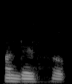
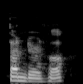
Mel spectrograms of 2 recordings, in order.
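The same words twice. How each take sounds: First: Said in the usual way. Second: Loud, booming narrator's retake; punched, much louder delivery; thundering. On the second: A narrator's reading. Retake performs the word thundered.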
